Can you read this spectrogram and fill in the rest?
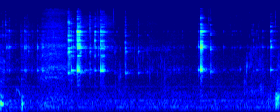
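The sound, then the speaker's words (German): Glasses clink together in a toast during a drinking game, two bright ringing chimes about a second and a half apart, with light clatter around them and no talking. “Jedes Mal, wenn erwähnt wird, dass es sau heiß draußen ist, werden wir hier schön eintrinken. Prost. Verdammt, Prost.”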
